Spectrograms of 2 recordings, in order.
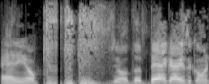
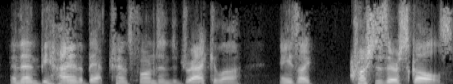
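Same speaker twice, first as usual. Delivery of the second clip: ordinary talk, nothing marked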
